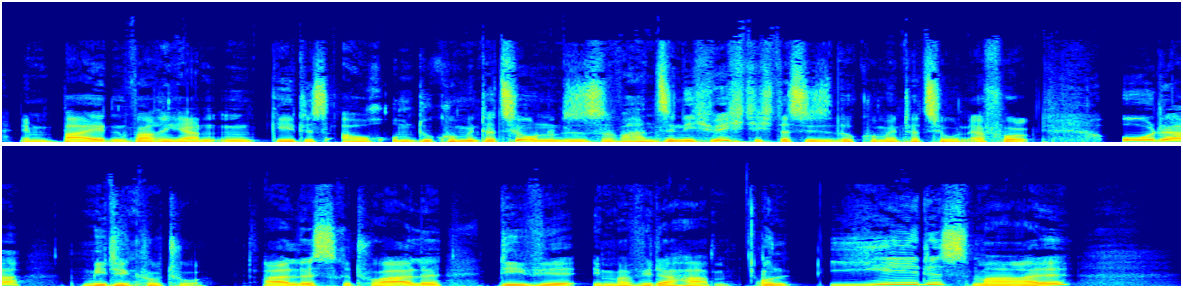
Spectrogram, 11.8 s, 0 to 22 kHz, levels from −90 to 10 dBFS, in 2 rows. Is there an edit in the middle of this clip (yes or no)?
yes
